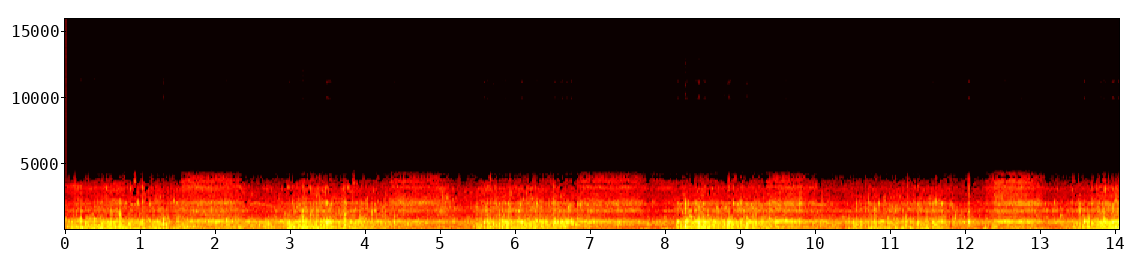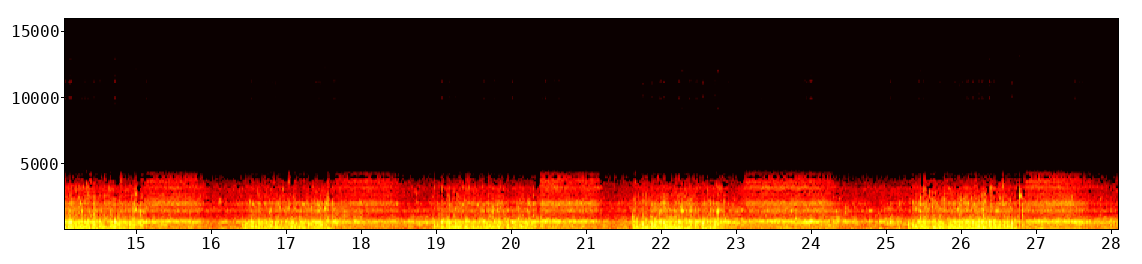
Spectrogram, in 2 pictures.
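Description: Underwater sound picked up by a camera in its waterproof housing: a steady hum runs throughout, and a rush of bubbling water swells up and fades every two to three seconds.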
